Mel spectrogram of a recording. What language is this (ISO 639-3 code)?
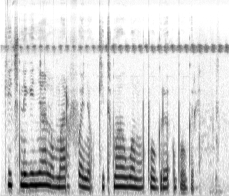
luo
